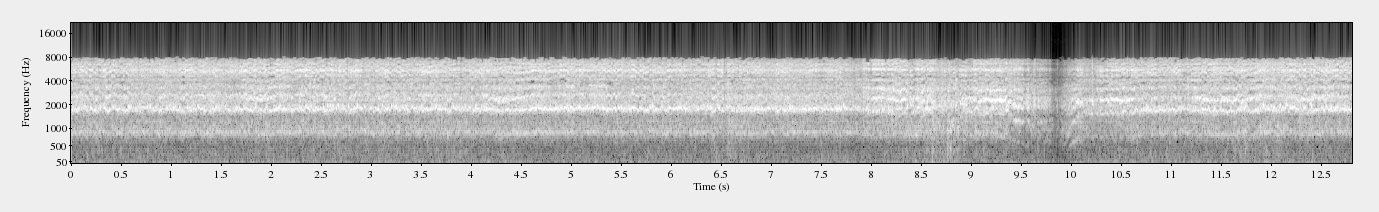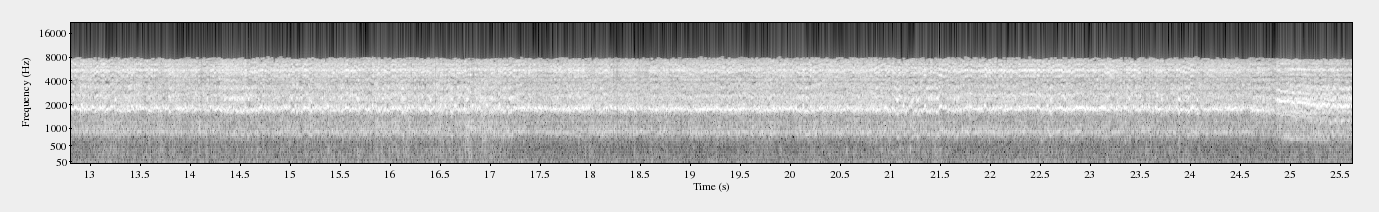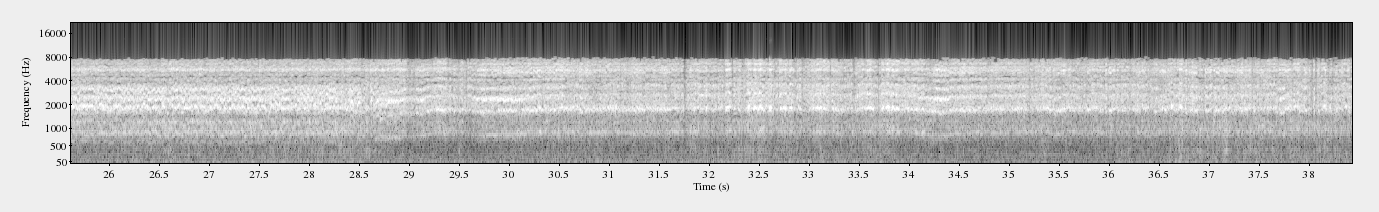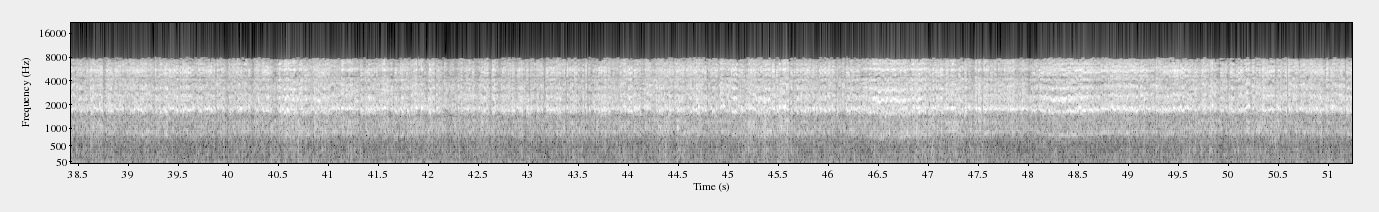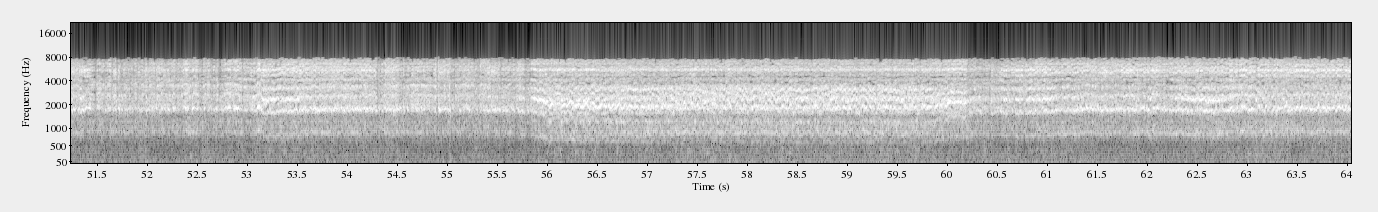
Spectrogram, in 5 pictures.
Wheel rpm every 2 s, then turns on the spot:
230, 230, 230, 230, 170, 180, 230, 230, 240, 240, 230, 230, 210, 190, 210, 230, 230, 230, 230, 230, 230, 230, 230, 230, 230, 230, 230, 230, 200, 200, 220, 230.
none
